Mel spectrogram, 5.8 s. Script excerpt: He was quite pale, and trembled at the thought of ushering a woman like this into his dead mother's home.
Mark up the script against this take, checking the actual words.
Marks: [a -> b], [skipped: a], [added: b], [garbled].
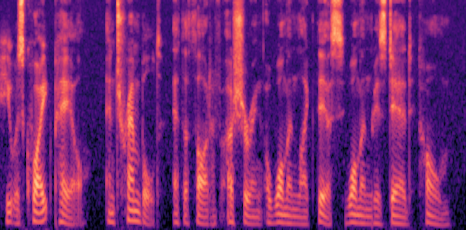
He was quite pale, and trembled at the thought of ushering a woman like this [into -> woman] his dead [skipped: mother's] home.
